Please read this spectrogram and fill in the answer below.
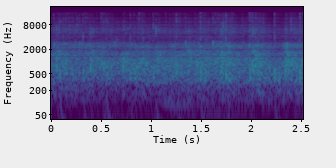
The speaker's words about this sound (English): Thank you guys so much for being with us. And while you're clapping, I'd love for you to keep clapping for another organization as they make their way. Friends of Refugees here in Clarkson, you guys cheer for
